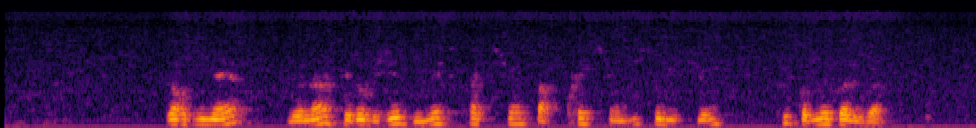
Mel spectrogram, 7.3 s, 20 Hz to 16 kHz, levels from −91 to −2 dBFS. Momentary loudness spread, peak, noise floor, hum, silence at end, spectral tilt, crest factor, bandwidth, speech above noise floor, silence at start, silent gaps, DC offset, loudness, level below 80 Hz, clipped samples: 11 LU; -12 dBFS; -60 dBFS; none; 0.7 s; -9.5 dB/octave; 18 dB; 11.5 kHz; 33 dB; 1.25 s; none; under 0.1%; -28 LUFS; -60 dBFS; under 0.1%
